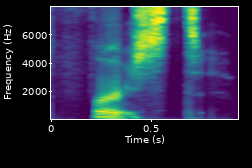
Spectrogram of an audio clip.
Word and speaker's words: first: So we get first, one syllable only. So this particular word is stressed.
